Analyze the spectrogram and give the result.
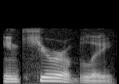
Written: incurably

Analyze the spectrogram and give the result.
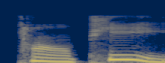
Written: tant pis

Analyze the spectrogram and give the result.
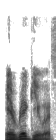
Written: irriguous

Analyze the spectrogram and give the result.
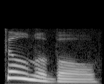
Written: filmable

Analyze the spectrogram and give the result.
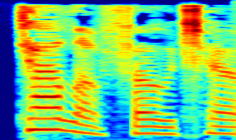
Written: telefoto

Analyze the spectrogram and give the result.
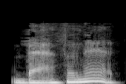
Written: bathinette

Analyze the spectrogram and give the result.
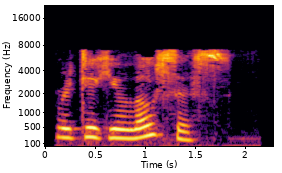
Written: reticulosis

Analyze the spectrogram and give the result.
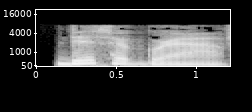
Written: dittograph

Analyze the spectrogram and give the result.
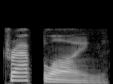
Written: trapline

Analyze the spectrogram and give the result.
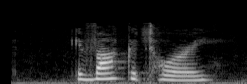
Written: evocatory

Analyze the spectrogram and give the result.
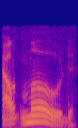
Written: outmode

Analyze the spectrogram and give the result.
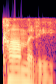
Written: comity

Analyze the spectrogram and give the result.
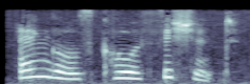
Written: Engels coefficient

